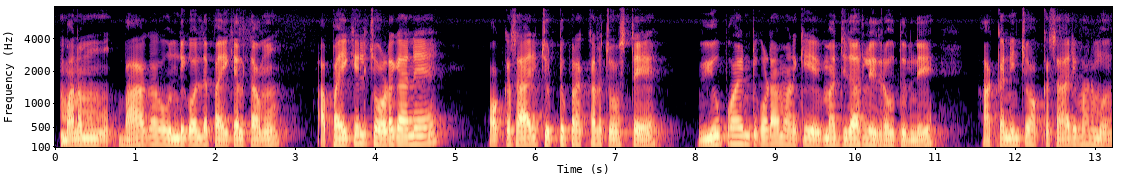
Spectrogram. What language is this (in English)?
Telugu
